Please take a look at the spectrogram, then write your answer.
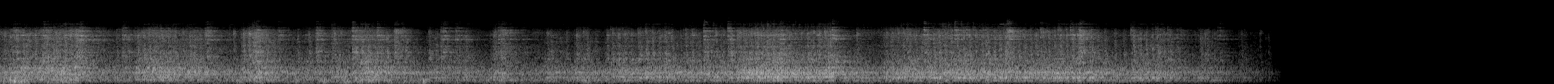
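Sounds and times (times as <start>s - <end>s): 
roller coaster ride: 0.0s - 12.7s.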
